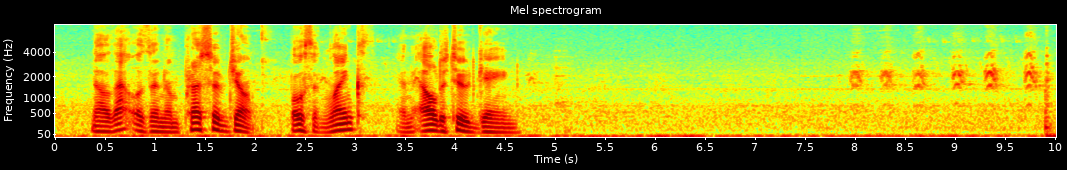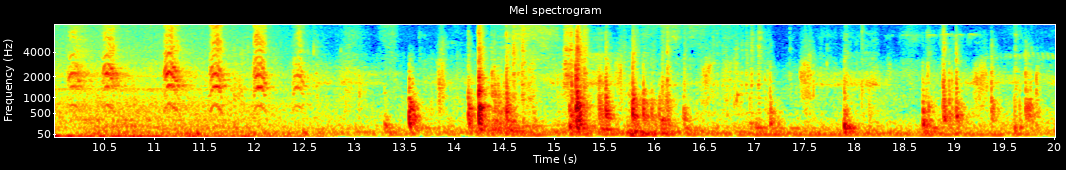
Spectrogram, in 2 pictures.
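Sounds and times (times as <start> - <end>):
crow cawing harshly: 7.9 - 12.8
footsteps on wooden deck: 9.7 - 10.7, 11.6 - 20.0.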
